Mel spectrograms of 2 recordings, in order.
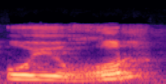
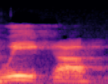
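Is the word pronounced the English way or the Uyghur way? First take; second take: Uyghur; English. First: It is said with native Uyghur pronunciation. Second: It is said with Western English pronunciation. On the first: "in my language, you would say" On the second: "in the Western English, uh, they normally say"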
